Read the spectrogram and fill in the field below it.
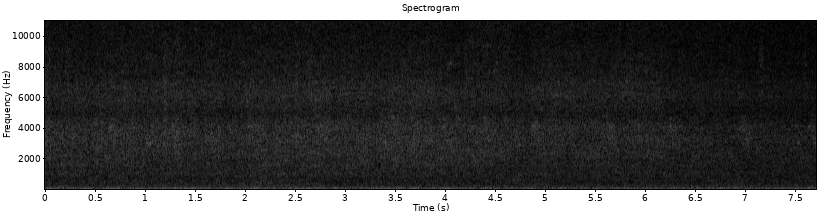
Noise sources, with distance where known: background noise

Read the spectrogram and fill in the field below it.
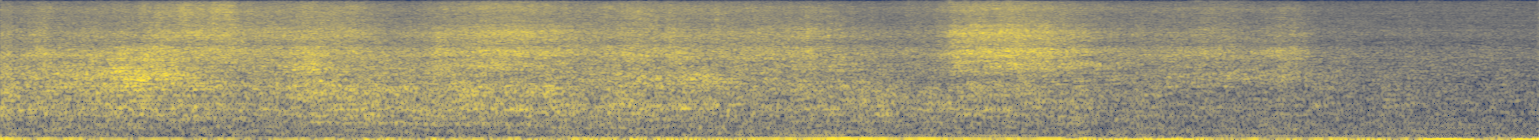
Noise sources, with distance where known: background noise

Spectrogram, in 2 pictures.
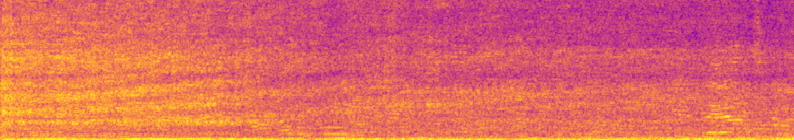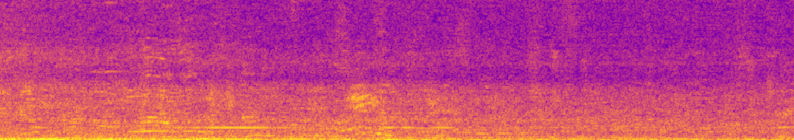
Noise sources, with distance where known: engine of unclear size, near; person or small group talking, near

